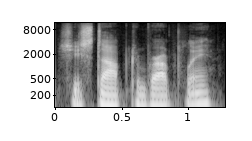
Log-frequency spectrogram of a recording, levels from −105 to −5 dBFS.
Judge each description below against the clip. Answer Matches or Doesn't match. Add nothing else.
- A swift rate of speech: Doesn't match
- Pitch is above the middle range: Doesn't match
